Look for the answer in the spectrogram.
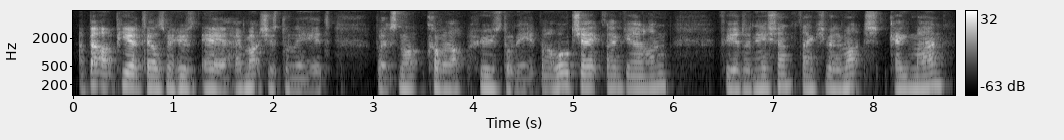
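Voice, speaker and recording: A Scottish man hosts a casual livestream in a slightly high-pitched voice. His talk is chatty and informal, rambling along as he reads and replies to comments in his Scottish accent. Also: fairly even intonation, brisk. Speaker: livestream host. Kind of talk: casual live Q&A chat, reading and answering viewer comments.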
